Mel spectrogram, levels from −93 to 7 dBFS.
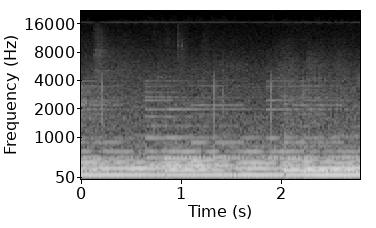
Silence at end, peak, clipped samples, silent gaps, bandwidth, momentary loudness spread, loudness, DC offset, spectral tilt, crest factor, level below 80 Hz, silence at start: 0 s; -2 dBFS; under 0.1%; none; 5.4 kHz; 4 LU; -15 LUFS; under 0.1%; -10 dB/octave; 12 dB; -40 dBFS; 0 s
